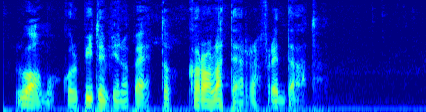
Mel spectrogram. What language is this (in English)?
Italian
